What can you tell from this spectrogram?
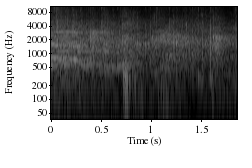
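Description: A crowd claps steadily, a dense wash of many hands with no individual claps standing out, holding a fairly even loudness throughout with a small surge partway.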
